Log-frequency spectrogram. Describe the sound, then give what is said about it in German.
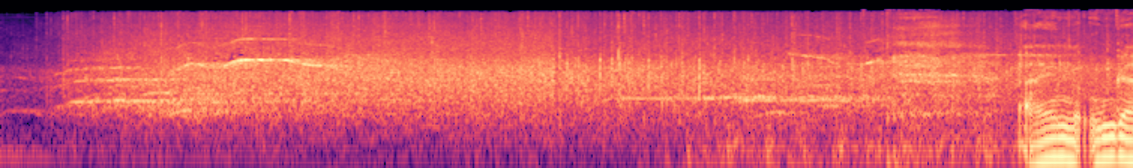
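A large audience bursts into dense, sustained applause after the Landesjugendorchester Sachsen, a youth orchestra, plays a Johannes Brahms dance. The applause rolls on steadily for several seconds with faint whoops on top; near the end a man starts talking over the fading clapping. “Und wir hören es, die Begeisterung der jungen Musiker, die springt aufs Publikum über.”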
